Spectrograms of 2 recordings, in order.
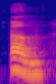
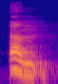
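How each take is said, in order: First: It drops the th, sounding like um. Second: It drops the th, sounding like um.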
